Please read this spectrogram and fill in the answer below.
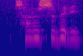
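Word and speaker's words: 百日紅: 間違ってたらごめん 100 日くれないって書いてサルスベリーって読むんだってめちゃムズですよ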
